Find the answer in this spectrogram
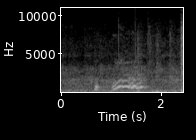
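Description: A baby monkey gives two short high squeaks: a brief one just before halfway, then a longer one about a second in that rises and wavers.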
